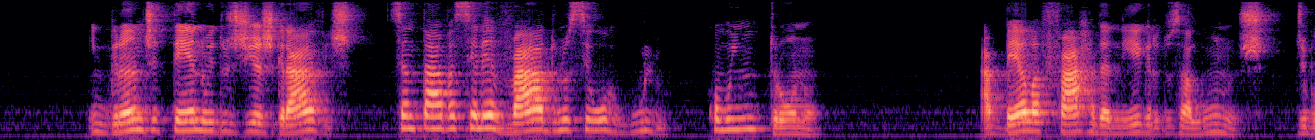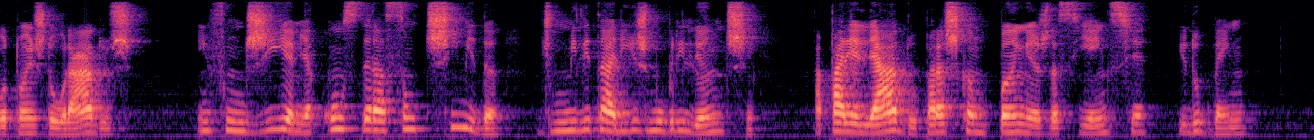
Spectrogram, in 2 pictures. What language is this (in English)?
Portuguese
